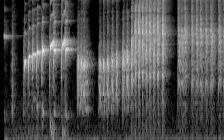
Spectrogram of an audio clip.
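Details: Greater green leafbird, a small cucak ijo mini, in energetic gacor tembakan song: a rising whistled run, then dense buzzy chattering phrases and rapid trills, varied and high-pitched throughout.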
